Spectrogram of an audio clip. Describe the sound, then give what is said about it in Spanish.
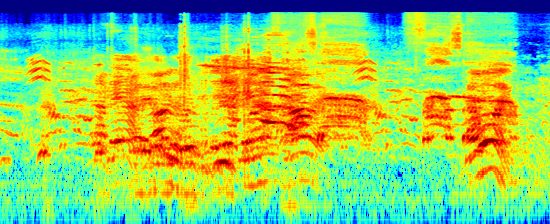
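Many overlapping voices shout and call out at once, steady and loud for several seconds, with high, excited children's cries rising above the crowd near the end. “Ahí escuchamos gritos.”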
